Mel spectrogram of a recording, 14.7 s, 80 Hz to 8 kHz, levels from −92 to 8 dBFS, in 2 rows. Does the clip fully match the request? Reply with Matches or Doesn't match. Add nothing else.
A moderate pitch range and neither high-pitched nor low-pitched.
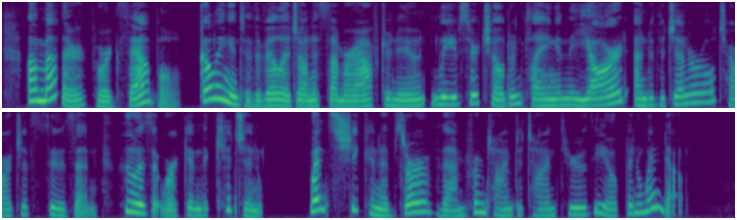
Doesn't match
